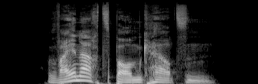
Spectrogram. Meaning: plural of Weihnachtsbaumkerze
- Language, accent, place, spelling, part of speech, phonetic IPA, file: German, Germany, Berlin, Weihnachtsbaumkerzen, noun, [ˈvaɪ̯naxt͡sbaʊ̯mˌkɛʁt͡sn̩], De-Weihnachtsbaumkerzen.ogg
